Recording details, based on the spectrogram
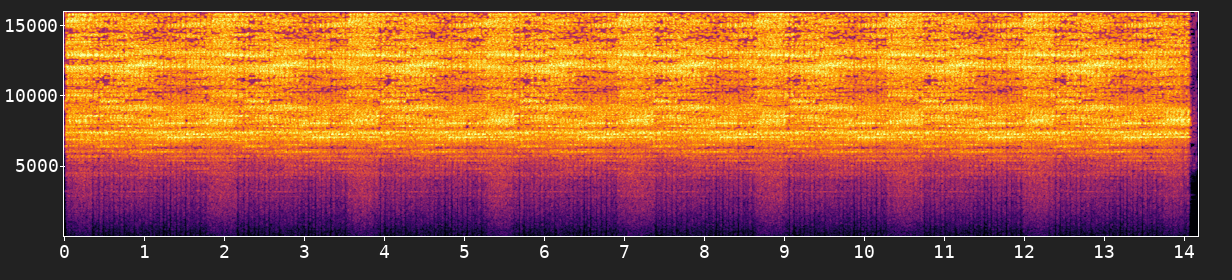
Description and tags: (WARNING HEADPHONE USERS!)
A horrible sound for a contest, created by scraping an mbira with a rusted knife, layering it and staggering it, before speeding it up and layering it again. I dread to think what use someone might have for this! It came 2nd place.
The sound was recorded using a "H1 Zoom V2 recorder".
Originally edited using Audacity and Paulstretch on 26th September 2016.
